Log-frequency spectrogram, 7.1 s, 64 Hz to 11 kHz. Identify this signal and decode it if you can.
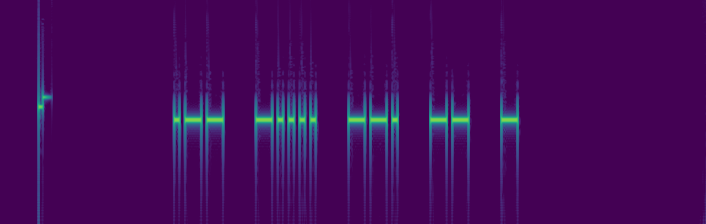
Morse code, heard as a keyed tone, about 22 wpm, spaced as for 16 wpm, 700 Hz. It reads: W6GMT
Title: USA Call Signs - 2x Character Spacing - 22wpm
